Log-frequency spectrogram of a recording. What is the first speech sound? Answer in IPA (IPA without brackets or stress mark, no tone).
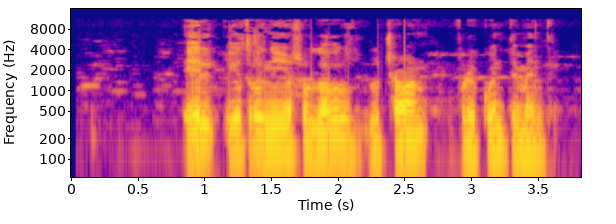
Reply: e̞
